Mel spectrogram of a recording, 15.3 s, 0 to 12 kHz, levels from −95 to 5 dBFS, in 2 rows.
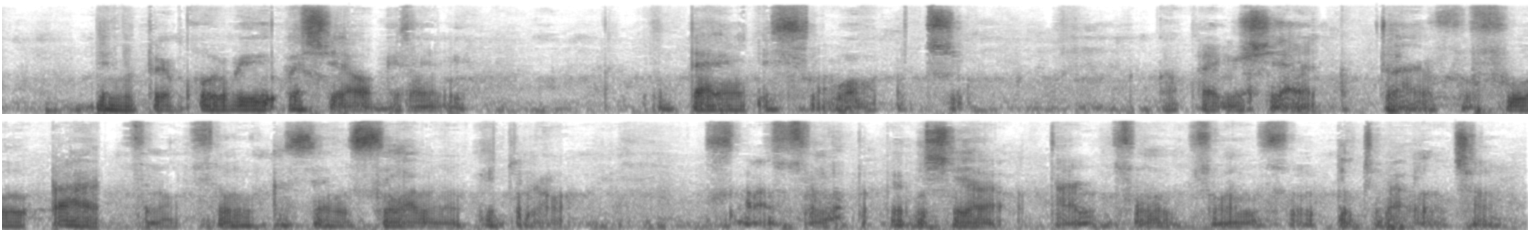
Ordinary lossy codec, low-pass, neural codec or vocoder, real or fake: AAC, 32 kbps; 10.8 kHz; codec, 24 kHz, 1.5 kbps, HILCodec; fake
